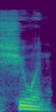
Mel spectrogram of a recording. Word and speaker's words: Xian: So Xian and Old Man Tian Xian is Shuan, kinda.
